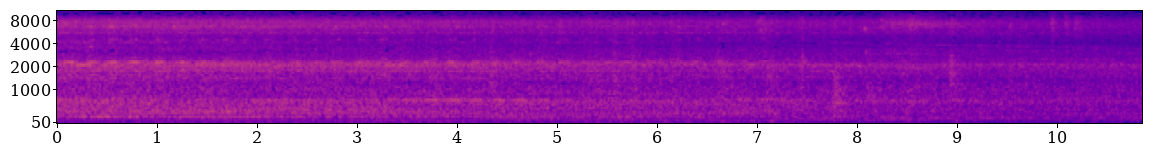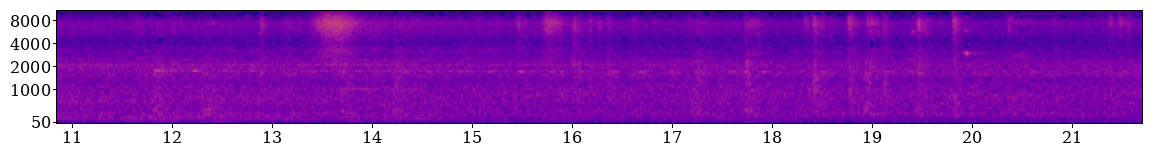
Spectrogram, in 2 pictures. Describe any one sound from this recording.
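A long freight train rumbles past on the tracks, slowly fading.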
